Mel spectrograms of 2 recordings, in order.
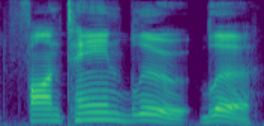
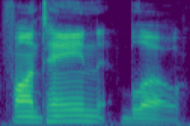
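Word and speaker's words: Fontainebleau: and then um f Fontaine Blue Blue but actually we were discussing and if you pronounce this correctly cuz like bow is be auau so this should be uh Fontaine blow yep exactly okay apparently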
